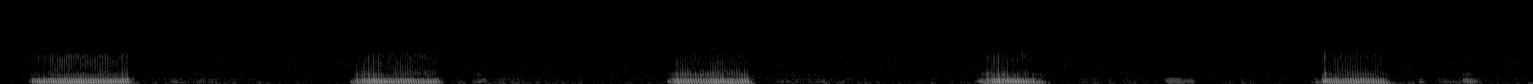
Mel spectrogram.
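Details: A worn-out bloodhound puppy snores in deep, rumbling breaths about every three seconds.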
